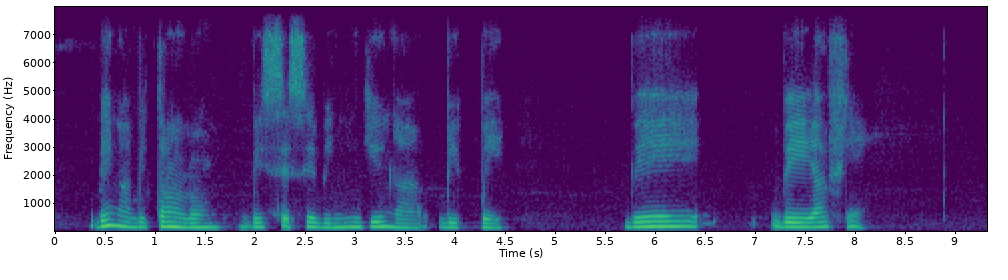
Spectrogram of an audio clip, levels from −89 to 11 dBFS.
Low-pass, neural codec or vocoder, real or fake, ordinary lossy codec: 7.2 kHz; none; real; Opus, 16 kbps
